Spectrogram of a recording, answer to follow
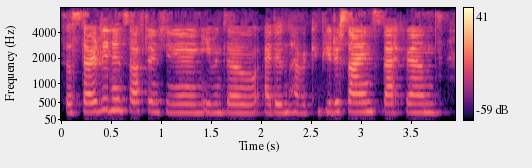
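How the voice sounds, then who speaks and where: A woman's voice: a little high, level tone, fast, dull audio. A young woman from Switzerland, a guest on a podcast, talking casually about her work with frequent ums and easy laughter. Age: young adult. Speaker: podcast guest, software and product engineer.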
